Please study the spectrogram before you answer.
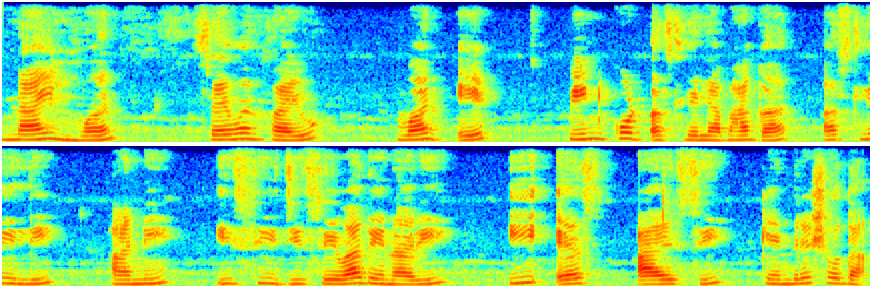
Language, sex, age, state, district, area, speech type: Marathi, female, 30-45, Maharashtra, Akola, urban, read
